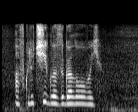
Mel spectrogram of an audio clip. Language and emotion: Russian, neutral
